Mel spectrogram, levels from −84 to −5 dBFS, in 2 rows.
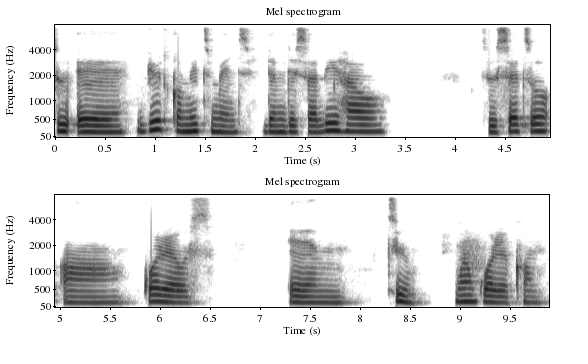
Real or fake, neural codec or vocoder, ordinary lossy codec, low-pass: real; none; none; 7.2 kHz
